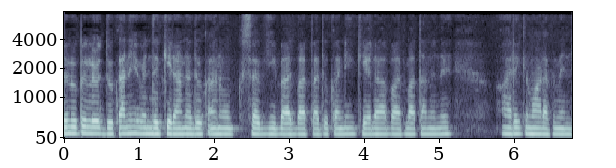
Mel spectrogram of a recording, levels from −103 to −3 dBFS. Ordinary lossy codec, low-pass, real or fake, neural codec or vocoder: none; none; fake; codec, 16 kHz, 1.1 kbps, Voila-Tokenizer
